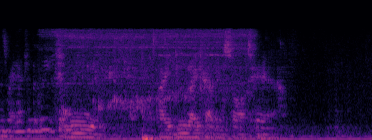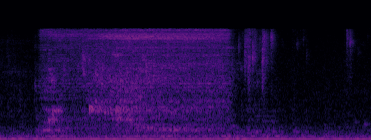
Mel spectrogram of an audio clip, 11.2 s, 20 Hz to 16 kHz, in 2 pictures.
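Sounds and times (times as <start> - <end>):
speech: 0.1 - 1.7, 2.4 - 4.3
tap water running while rinsing the side of a chest: 0.6 - 4.0, 6.2 - 9.8.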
